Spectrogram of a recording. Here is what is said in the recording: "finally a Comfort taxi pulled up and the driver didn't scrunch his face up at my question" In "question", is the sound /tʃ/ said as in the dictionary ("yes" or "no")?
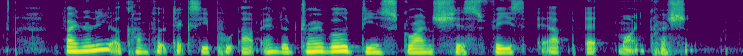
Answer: no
